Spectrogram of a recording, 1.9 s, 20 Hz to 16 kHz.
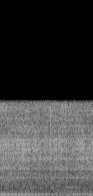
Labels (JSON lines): {"label": "anthrophony, boat engine", "recorder": "SoundTrap 500"}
